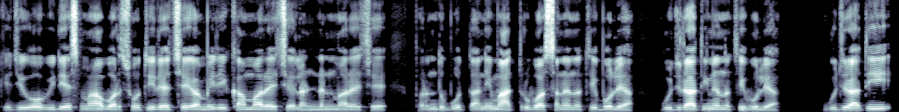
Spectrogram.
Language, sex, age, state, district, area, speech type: Gujarati, male, 45-60, Gujarat, Surat, rural, spontaneous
